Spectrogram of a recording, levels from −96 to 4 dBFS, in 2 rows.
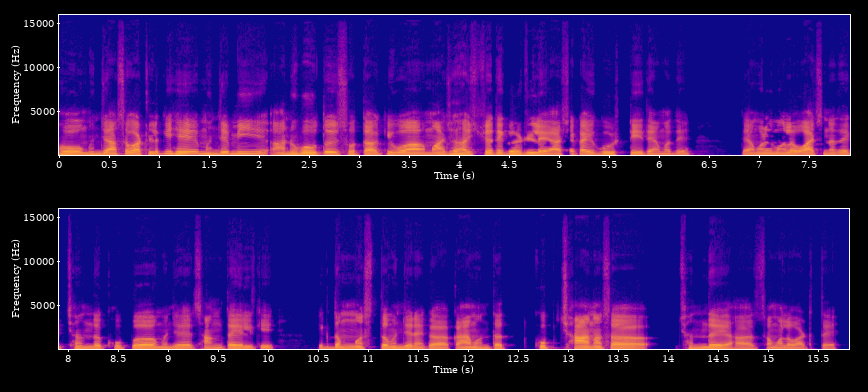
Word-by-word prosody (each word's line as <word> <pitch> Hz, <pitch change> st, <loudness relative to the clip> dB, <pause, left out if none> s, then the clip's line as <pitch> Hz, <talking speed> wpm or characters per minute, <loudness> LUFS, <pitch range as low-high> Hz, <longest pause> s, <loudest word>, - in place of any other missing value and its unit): हो, 155 Hz, 0 st, +4 dB
म्हणजे 140 Hz, +6 st, 0 dB
असं 180 Hz, +2 st, +2 dB
वाटलं, 185 Hz, +2 st, +2 dB
की 220 Hz, +1 st, -3 dB
हे 200 Hz, +2 st, +4 dB
म्हणजे 185 Hz, +1 st, +1 dB
मी 200 Hz, +1 st, -1 dB, 0.2 s
अनुभवतोय 175 Hz, +6 st, +3 dB
स्वतः 140 Hz, +3 st, 0 dB
किंवा 175 Hz, 0 st, +3 dB
माझ्या 155 Hz, 0 st, +1 dB
आयुष्यात 155 Hz, +3 st, +1 dB
हे -, -, +3 dB
घडले 145 Hz, +1 st, +3 dB
आहे. 120 Hz, -, +3 dB
अशा 125 Hz, +7 st, -5 dB
काही 155 Hz, -1 st, +2 dB
गोष्टी 130 Hz, +4 st, -2 dB
आहे 125 Hz, -, 0 dB
त्यामध्ये. 115 Hz, +7 st, -4 dB, 0.5 s
त्यामुळे 180 Hz, +1 st, -2 dB
मला 180 Hz, -1 st, -1 dB
वाचनाचा 160 Hz, +2 st, 0 dB
एक 165 Hz, -1 st, -6 dB
छंद 140 Hz, +1 st, -2 dB
खूप, 145 Hz, 0 st, -5 dB
म्हणजे 125 Hz, -2 st, +2 dB
सांगता 120 Hz, -1 st, -3 dB
येईल 120 Hz, -1 st, +2 dB
की, 130 Hz, +1 st, -3 dB, 0.5 s
एकदम 150 Hz, +5 st, -2 dB
मस्त, 145 Hz, +4 st, -2 dB
म्हणजे 140 Hz, -2 st, +1 dB
नाही 160 Hz, +1 st, -3 dB
का, 125 Hz, -5 st, 0 dB
काय 125 Hz, 0 st, +1 dB
म्हणतात, 125 Hz, -1 st, -2 dB, 0.3 s
खूप 180 Hz, -2 st, -1 dB
छान 150 Hz, +2 st, +4 dB
असा 145 Hz, 0 st, +2 dB, 0.7 s
छंद 125 Hz, +1 st, -2 dB
आहे 120 Hz, -4 st, +4 dB
हा, 110 Hz, +1 st, -3 dB
असं 115 Hz, +1 st, -8 dB
मला 115 Hz, -1 st, -3 dB
वाटतंय. 105 Hz, 0 st, -7 dB
150 Hz, 180 wpm, -24 LUFS, 125-170 Hz, 0.7 s, हो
